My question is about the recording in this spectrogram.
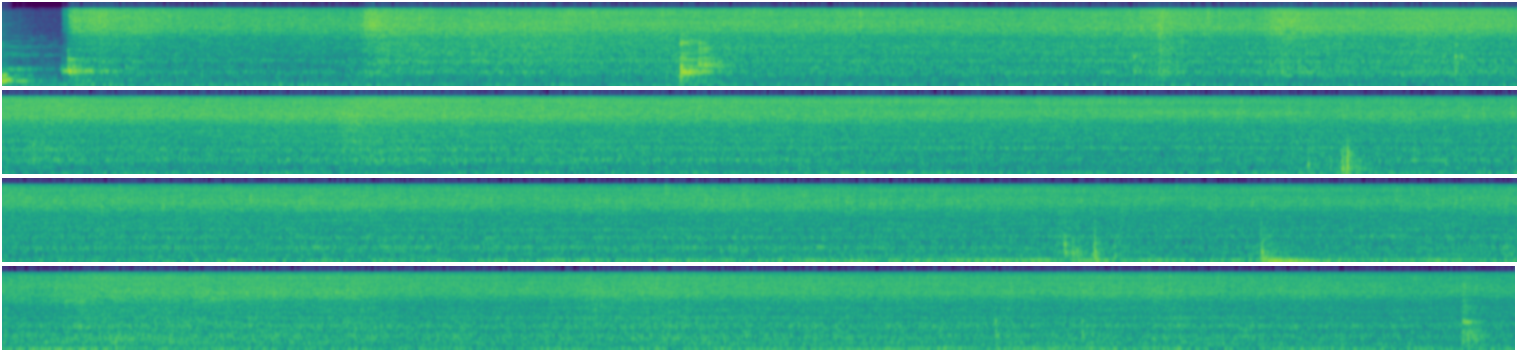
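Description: Potatoes frying in hot oil in a kadai, a steady sizzle that starts abruptly at the beginning, with a few light clicks of a utensil against the pan.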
